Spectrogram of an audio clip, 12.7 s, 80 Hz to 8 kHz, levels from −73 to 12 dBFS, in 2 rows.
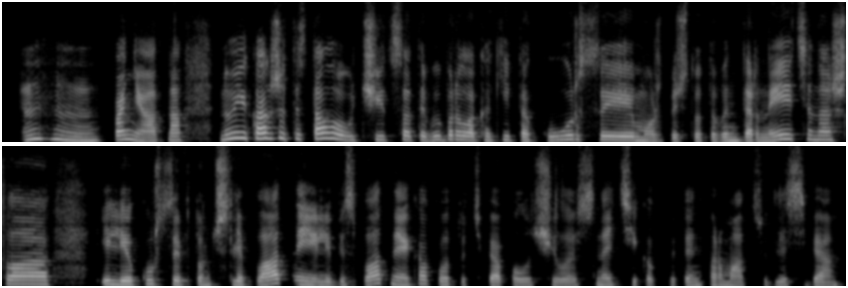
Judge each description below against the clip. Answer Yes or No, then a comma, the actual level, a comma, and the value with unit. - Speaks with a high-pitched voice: Yes, high, 200 Hz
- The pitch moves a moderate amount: Yes, average, 3.9 semitones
